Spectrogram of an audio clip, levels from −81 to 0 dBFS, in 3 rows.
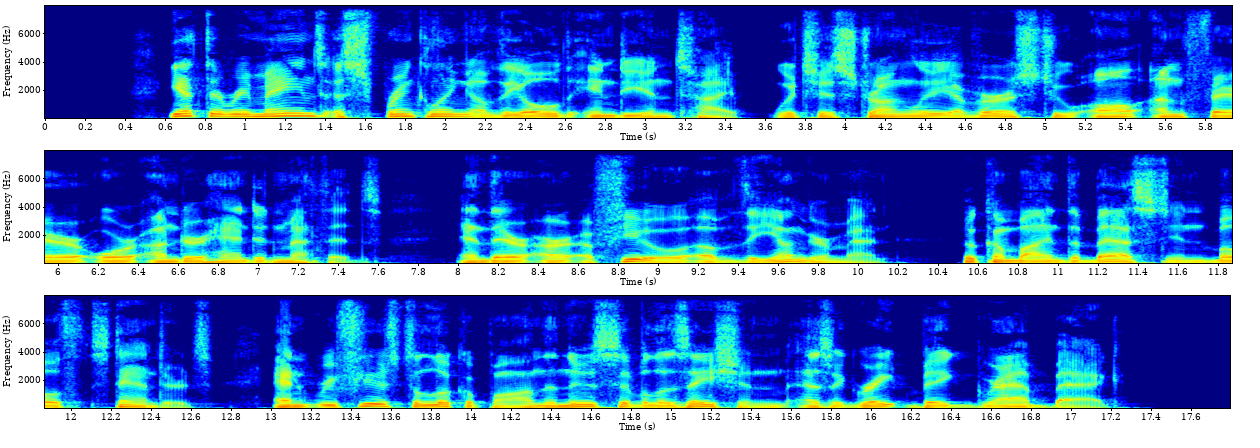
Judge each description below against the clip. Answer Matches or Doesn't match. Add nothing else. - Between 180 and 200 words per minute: Doesn't match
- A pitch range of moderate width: Matches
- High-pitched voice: Doesn't match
